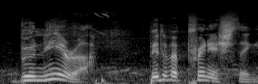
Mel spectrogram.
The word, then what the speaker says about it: Bernera: And Pete says, watching from the stream from northwest Sutherland, where it's very wet, Bernera on Lewis is pronounced Bunera.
